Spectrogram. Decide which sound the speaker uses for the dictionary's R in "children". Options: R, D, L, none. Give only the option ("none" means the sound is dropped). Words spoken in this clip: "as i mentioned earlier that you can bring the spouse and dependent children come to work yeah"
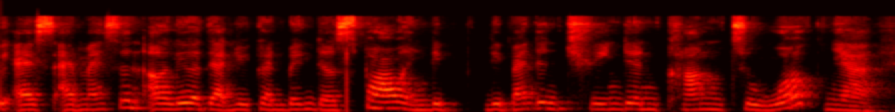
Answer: none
